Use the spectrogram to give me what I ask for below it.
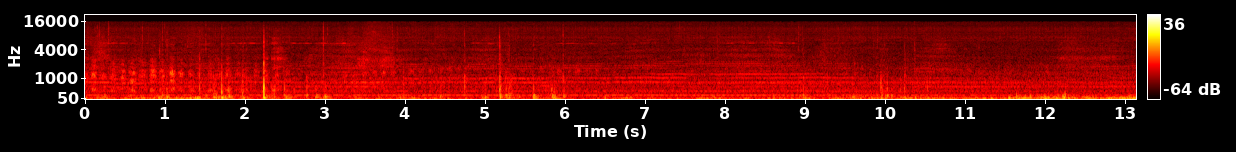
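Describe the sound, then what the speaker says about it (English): A dog pants quietly and rhythmically outdoors, with faint wind and a distant mechanical hum in the background and no speech. "Dog."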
